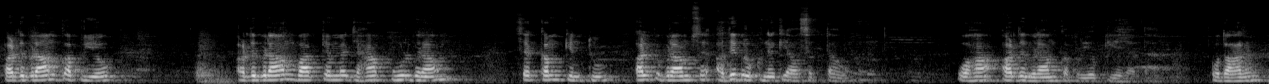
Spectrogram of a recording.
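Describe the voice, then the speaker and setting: A man's voice: high-pitched, fairly even intonation, moderate pace, dark tone, highs cut off, slight background noise. A man teaching an exam-prep grammar lesson, listing terms and examples one by one. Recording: echoey room with faint ambience.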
